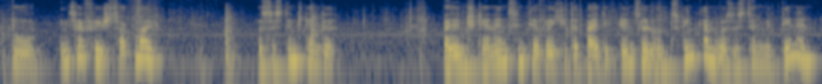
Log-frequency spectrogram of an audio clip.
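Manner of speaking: inquisitive little star. Acted. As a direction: ask it as a small, curious star.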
